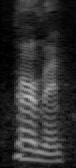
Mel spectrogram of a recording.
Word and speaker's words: Hermon: Hermon. That's how you say it in Hebrew.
